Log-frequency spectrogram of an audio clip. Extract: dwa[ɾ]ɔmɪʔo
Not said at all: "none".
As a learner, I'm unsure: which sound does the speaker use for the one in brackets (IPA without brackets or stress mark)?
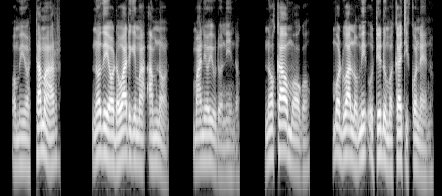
l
